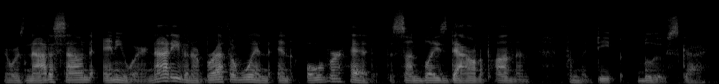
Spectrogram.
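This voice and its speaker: A man's voice: deep voice, moderate pace, few pauses, bright, forceful tone. A man speaking as a teacher, telling a children's story aloud with casual asides. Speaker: teacher reading aloud to pupils.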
